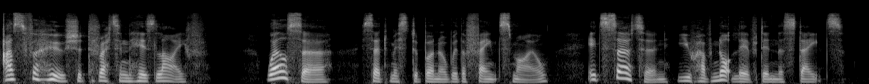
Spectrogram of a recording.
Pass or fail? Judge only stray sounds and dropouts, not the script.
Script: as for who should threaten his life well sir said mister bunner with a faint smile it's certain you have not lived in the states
pass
